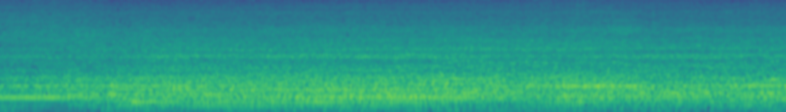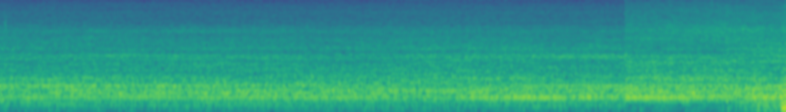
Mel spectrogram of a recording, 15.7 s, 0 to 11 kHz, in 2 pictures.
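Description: A Eureka E10s or Roborock Q7 Max+ robot vacuum and mop cleans a floor with LiDAR navigation, giving a steady, close whirring motor hum with airy suction noise that holds evenly throughout, with no talking.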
